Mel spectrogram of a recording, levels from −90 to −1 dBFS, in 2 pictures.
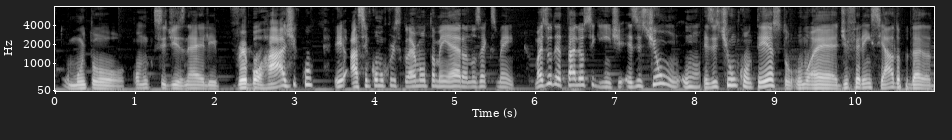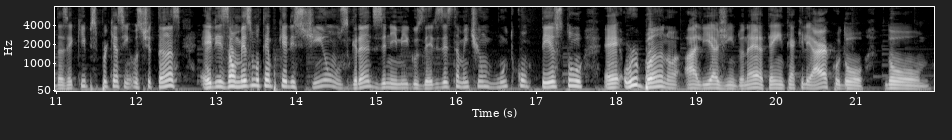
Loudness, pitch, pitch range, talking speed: -22 LUFS, 150 Hz, 120-185 Hz, 180 wpm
